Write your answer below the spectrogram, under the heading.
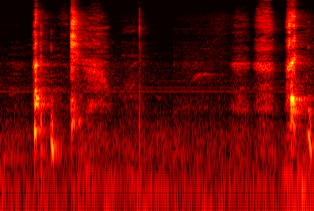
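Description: Several quick sneezes in a row with short breaths between, then a final loud sneeze: a sneezing fit.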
